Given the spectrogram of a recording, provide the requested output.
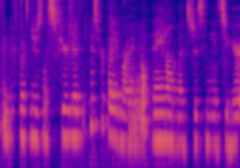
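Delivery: quiet, repeated ritual chant; soft invocation. Acted. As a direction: call on the angels softly, like a prayer.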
